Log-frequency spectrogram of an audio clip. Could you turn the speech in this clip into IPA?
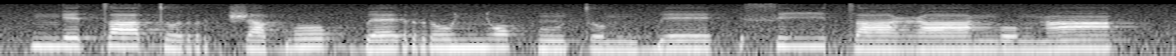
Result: ŋ e˦ t a˦ t ʊ˨ r t͡ʃ a˨ b oː˦ ɡ͡b ɛ˨˦ r o˦ ɲ ɔ˦ k ũ˨ t ʊ˨ ŋ ɡ͡b e˦ | s iː˦ t a˨ ɣ aː˨ ŋ o˨ ŋ ã˦

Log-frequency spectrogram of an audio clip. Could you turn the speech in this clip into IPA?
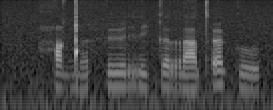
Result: h ɑ ɡ͡ǃ œ h ʉ r i k ə r a tʼ œ k u

